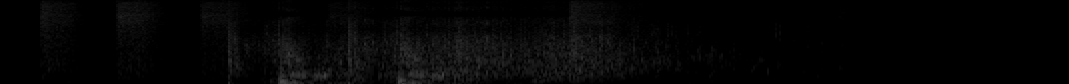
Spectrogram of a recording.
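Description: Water splashes and rushes.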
